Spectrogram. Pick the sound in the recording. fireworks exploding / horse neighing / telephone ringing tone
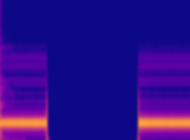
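telephone ringing tone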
